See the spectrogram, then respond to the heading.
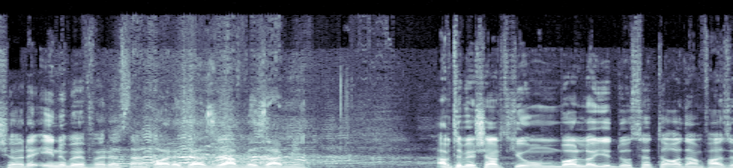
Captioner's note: laughter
